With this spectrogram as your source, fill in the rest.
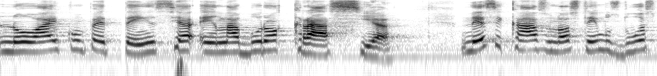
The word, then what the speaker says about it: burocracia: Já burocracia, não. A gente observa que em português a gente fala o quê? Burocracia, não é isso? Em espanhol, burocracia.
